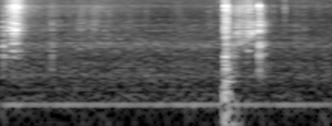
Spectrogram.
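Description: Cross-stitch fabric being handled: a faint rustle at the start, then a brief, sharper handling noise about a second and a half in, over a steady low hum.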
